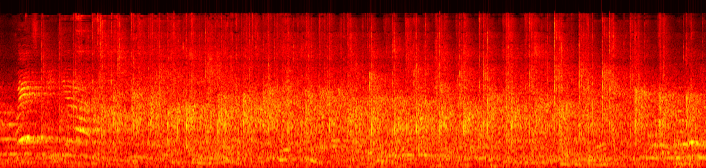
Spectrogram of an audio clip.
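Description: Audience applauding, with many sharp hand claps, building up after a voice in the first second and carrying on steadily.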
